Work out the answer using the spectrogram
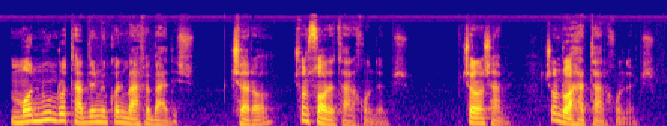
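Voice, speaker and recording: A man teaching Quran reading step by step. He is patient and repetitive, answers his own questions, and slowly stretches out sounds when demonstrating them. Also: medium pitch, darkish tone. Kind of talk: step-by-step recitation lesson.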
